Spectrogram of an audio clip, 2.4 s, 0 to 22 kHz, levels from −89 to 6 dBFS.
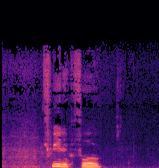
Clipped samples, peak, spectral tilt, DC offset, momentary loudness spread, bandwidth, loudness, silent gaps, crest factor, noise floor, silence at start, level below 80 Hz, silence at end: under 0.1%; -2 dBFS; -5.5 dB/octave; under 0.1%; 22 LU; 16.5 kHz; -15 LUFS; none; 16 dB; -56 dBFS; 0.3 s; -62 dBFS; 0.9 s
